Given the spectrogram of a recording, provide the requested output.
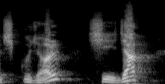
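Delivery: ordinary delivery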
